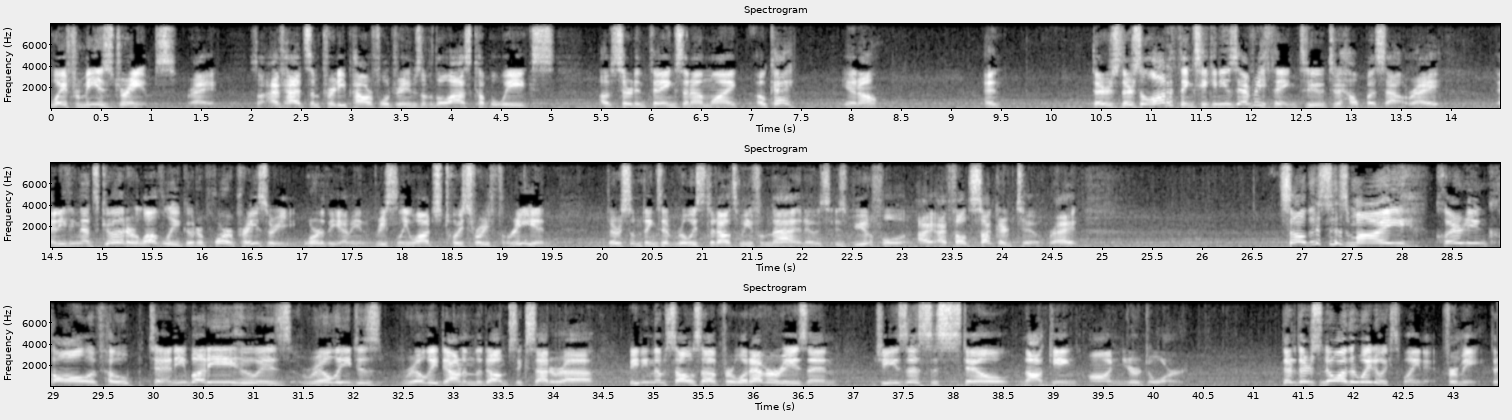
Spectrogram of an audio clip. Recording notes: This was recorded while driving through Tennessee. There may be the sounds of cars and driving and that is 100% intended haha.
